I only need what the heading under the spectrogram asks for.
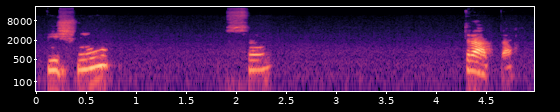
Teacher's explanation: सीधे विसर्ग के बाद में यह ता था आए तो विसर्ग के स्थान पर आपको सीधे ये दंत स कर देना है और उन सबको मिलाकर के लिख देना है।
